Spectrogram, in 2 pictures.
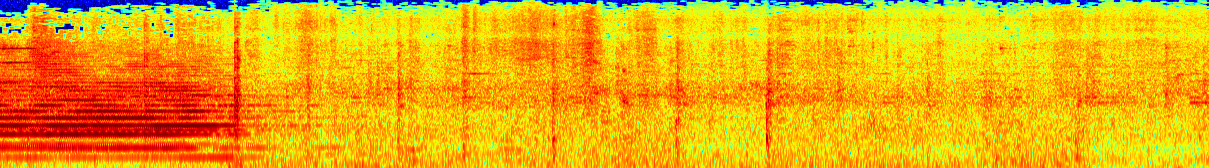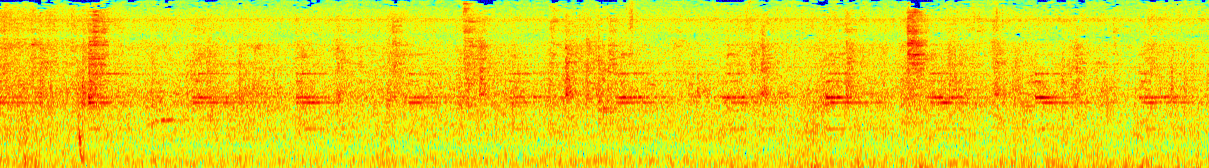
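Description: Train horn sounding a loud multi-note chord that cuts off about two seconds in. It is followed by the wheels of the passing railroad cars rumbling and clicking over the rails, growing fainter as the train rolls away.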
